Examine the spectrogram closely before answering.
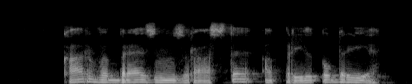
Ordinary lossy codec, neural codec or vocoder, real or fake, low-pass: Opus, 16 kbps; none; real; 7.2 kHz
